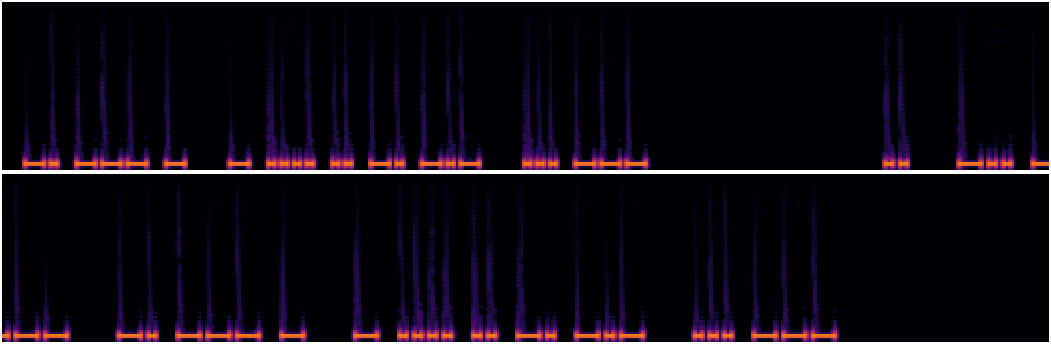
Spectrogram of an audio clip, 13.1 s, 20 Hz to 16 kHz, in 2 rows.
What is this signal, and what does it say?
Morse code, heard as a keyed tone, about 31 wpm, 700 Hz. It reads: NOT THINK SO I DO NOT THINK SO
